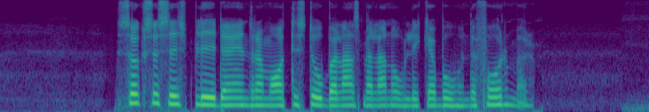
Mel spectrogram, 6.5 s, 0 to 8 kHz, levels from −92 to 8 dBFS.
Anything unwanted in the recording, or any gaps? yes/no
no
